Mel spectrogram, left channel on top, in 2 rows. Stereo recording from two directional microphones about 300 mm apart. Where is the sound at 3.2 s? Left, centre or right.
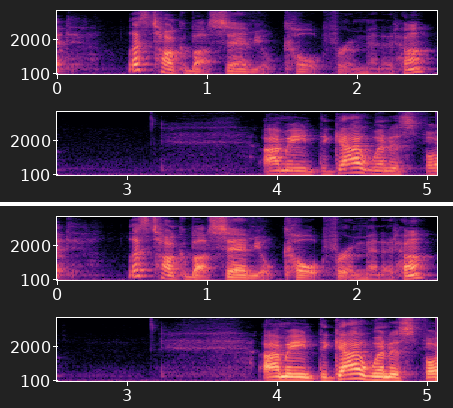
Centre.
